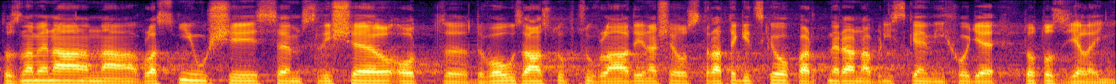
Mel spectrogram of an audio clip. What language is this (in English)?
Czech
